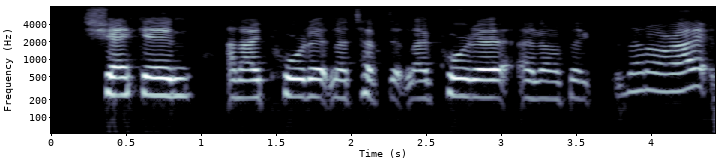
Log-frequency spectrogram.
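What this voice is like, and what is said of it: Irish accent, easy to understand. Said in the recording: “I still love your accent. Yeah, I like the Irish accent, and I like your accent because I can understand you.”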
